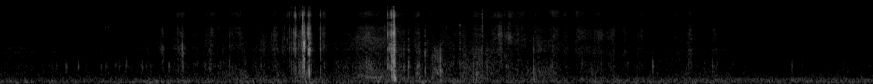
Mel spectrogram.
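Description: Wood campfire crackling with small scattered clicks, with two sharper clicks about three and four seconds in, and fabric rustling as a cloth utensil pouch is handled near the end.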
